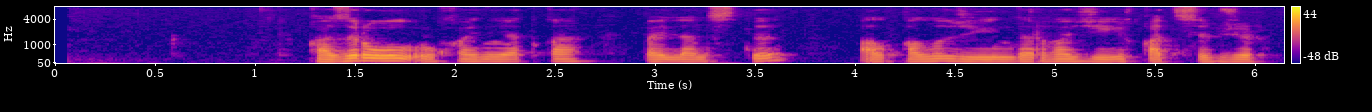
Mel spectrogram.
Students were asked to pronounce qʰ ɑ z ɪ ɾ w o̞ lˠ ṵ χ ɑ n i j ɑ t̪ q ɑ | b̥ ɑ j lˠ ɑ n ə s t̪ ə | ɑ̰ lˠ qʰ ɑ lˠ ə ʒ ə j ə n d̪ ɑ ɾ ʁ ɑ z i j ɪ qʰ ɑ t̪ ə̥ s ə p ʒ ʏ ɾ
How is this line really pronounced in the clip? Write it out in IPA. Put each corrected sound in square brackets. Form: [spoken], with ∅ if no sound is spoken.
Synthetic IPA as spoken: qʰ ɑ z ɪ ɾ w o̞ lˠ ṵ χ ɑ n i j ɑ t̪ q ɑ | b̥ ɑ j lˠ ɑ n ə s t̪ ə | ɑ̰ lˠ [q] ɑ lˠ ə ʒ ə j ə n d̪ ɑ ɾ ʁ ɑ [ʒ] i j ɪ qʰ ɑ t̪ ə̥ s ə p ʒ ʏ ɾ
